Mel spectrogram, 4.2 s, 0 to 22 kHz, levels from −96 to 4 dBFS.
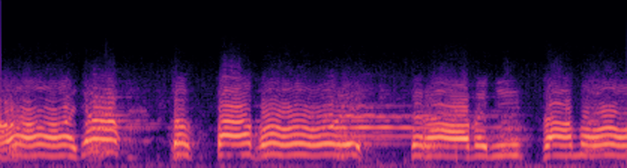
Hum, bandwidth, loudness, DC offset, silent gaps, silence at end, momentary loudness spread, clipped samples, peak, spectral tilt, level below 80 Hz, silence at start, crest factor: none; 5.2 kHz; -23 LUFS; under 0.1%; none; 0 s; 7 LU; under 0.1%; -10 dBFS; -7.5 dB/octave; -60 dBFS; 0 s; 12 dB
